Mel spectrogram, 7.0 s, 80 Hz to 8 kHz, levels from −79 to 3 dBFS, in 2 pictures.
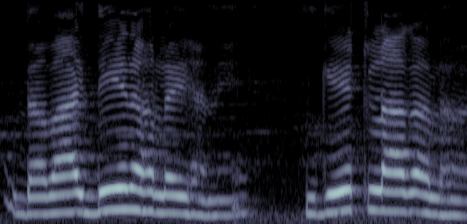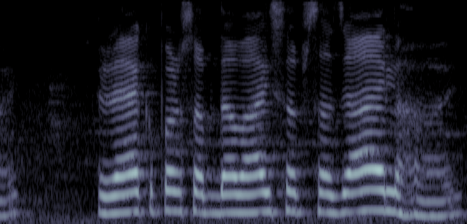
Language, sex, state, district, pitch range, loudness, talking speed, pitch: Magahi, female, Bihar, Samastipur, 220-250 Hz, -28 LUFS, 120 wpm, 240 Hz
